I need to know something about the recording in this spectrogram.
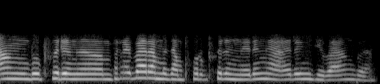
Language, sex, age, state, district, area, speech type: Bodo, female, 18-30, Assam, Chirang, rural, conversation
